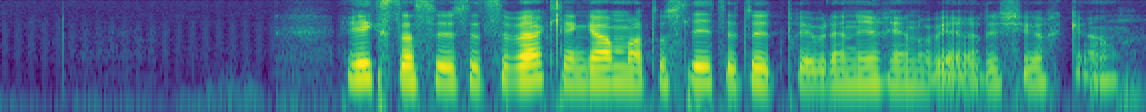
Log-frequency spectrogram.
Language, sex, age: Swedish, female, 27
